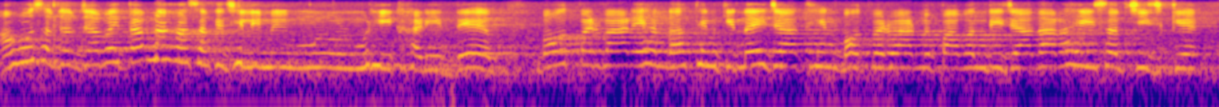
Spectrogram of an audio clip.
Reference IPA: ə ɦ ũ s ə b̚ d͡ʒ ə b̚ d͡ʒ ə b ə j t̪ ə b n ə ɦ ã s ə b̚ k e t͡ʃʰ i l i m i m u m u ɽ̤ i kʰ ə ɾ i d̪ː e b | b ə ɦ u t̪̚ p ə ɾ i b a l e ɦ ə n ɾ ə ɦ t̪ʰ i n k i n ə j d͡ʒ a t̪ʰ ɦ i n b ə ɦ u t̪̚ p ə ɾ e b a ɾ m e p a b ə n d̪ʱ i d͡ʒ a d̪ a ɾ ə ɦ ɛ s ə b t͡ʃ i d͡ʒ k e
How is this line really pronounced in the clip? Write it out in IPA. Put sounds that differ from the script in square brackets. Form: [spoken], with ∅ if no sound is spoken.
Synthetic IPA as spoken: ə ɦ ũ s ə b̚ d͡ʒ ə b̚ d͡ʒ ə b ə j t̪ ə b n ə ɦ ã s ə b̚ k e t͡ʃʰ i l i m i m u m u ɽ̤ i kʰ ə ɾ i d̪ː e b | b ə ɦ u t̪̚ p ə ɾ i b a [ɾ] e ɦ ə n ɾ ə ɦ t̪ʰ i n k i n ə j d͡ʒ a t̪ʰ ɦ i n b ə ɦ u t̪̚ p ə ɾ [i] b a ɾ m e p a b ə n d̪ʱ i d͡ʒ a d̪ a ɾ ə ɦ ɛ s ə b t͡ʃ i d͡ʒ k e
